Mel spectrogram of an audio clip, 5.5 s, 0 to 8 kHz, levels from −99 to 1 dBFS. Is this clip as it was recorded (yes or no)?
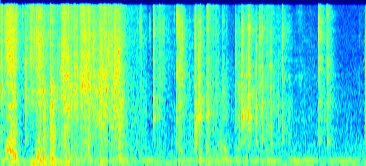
yes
